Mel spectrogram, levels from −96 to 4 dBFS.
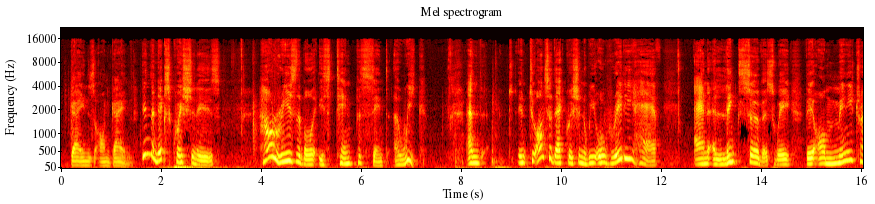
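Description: No technical faults are audible anywhere in the recording.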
